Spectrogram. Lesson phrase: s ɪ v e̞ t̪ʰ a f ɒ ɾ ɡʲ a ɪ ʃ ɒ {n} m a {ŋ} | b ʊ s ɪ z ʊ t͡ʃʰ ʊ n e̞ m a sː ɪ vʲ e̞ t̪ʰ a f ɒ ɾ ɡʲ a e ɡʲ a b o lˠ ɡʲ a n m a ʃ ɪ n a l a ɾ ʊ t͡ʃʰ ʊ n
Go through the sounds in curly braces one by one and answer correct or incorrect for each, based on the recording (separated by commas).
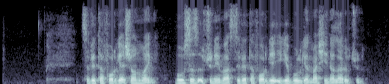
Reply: correct, correct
